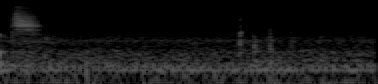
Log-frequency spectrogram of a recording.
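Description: Near silence with a few faint clicks at a computer, about one and a half seconds in.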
